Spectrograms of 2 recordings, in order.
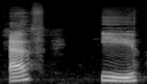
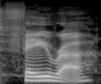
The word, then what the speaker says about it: Feyre: It's gonna bother you when you see how it's spelled, because what you want to say is like fair, or like fair, Feyre, fair.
